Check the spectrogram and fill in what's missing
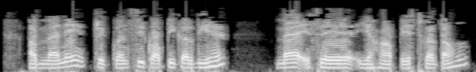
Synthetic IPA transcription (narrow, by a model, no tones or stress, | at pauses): ɐbmɛ̃ːnefɾiːkwɛ̃nsikɔːpikɐɾd̪iɦɛː | mɛ̃ːɪ̰sejɐɦãpeːsʈkɐɾt̪aɦũ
